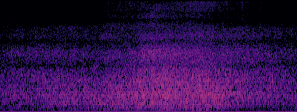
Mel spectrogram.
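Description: A steady rushing noise, like surf, that swells to its loudest about halfway through and then eases off.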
